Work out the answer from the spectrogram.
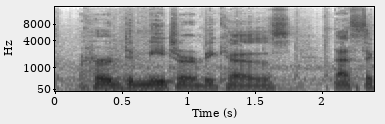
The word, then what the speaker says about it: Demeter: Closer, it would be closer to the Greek.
